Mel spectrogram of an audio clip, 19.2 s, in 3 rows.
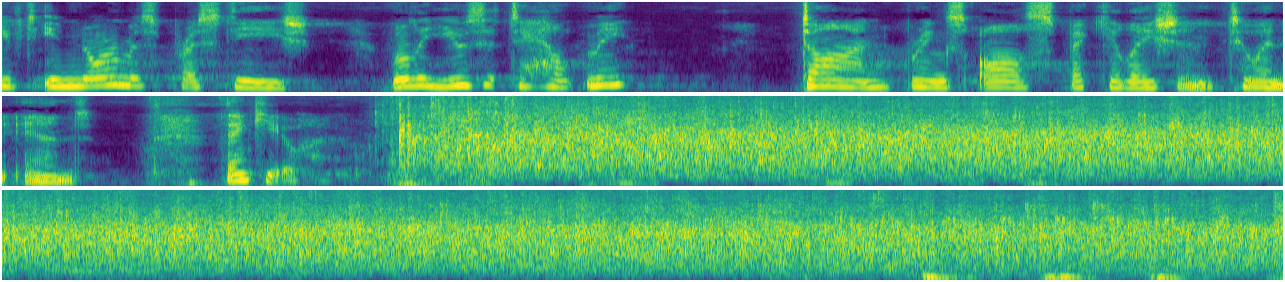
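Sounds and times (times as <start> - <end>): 
speech: 0.0 - 3.2, 4.0 - 8.4
audience applause: 8.3 - 19.2.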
